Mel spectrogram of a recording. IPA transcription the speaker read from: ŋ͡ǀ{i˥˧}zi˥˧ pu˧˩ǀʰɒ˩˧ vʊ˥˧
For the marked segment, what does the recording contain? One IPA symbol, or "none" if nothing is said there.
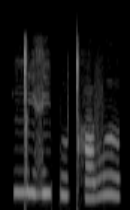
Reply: i˥˧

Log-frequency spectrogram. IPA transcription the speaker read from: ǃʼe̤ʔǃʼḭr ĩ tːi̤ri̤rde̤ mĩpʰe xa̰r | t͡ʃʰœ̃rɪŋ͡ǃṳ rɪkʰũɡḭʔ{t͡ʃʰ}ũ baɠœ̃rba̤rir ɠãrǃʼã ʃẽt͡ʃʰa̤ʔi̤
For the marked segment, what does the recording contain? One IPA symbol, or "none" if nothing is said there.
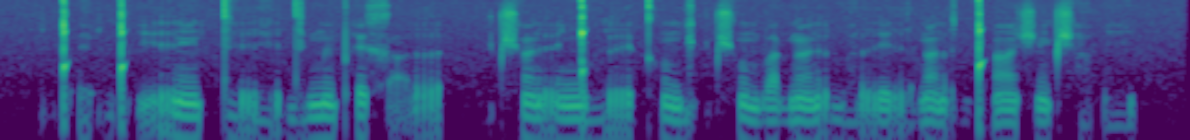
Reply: t͡ʃʰ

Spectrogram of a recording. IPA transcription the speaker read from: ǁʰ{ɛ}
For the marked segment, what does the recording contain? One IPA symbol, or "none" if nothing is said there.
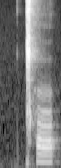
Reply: ə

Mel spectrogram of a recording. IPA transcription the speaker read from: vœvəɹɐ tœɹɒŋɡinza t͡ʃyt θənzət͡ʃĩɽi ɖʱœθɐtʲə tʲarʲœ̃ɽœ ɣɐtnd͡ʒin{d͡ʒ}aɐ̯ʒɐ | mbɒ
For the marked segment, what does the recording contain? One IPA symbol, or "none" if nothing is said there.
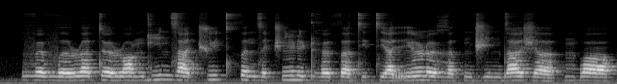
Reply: d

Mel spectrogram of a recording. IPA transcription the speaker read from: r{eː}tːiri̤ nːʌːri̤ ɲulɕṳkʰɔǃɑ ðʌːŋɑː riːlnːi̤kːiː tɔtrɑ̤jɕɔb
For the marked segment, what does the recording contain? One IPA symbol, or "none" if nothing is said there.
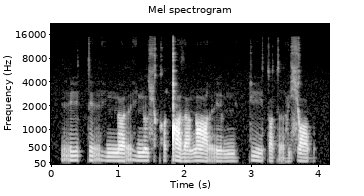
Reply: iː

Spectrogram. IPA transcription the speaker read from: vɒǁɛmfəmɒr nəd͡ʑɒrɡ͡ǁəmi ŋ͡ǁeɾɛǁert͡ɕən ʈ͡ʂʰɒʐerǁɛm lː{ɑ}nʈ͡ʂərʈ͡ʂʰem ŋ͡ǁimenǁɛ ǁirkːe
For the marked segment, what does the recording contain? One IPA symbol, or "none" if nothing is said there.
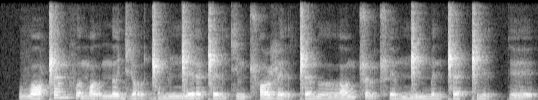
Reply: ɒ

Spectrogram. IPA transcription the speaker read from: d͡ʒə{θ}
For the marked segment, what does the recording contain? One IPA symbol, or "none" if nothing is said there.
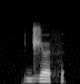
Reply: θ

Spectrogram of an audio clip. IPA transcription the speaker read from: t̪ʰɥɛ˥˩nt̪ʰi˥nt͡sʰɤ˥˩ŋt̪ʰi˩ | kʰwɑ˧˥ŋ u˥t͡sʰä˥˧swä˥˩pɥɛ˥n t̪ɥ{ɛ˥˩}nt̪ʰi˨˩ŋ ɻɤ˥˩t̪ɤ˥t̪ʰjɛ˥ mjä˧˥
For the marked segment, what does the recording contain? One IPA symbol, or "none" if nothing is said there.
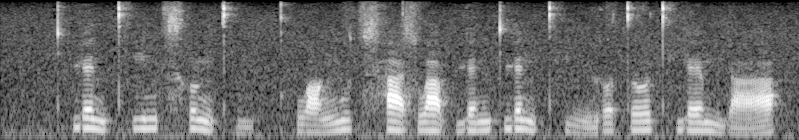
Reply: ɛ˥˩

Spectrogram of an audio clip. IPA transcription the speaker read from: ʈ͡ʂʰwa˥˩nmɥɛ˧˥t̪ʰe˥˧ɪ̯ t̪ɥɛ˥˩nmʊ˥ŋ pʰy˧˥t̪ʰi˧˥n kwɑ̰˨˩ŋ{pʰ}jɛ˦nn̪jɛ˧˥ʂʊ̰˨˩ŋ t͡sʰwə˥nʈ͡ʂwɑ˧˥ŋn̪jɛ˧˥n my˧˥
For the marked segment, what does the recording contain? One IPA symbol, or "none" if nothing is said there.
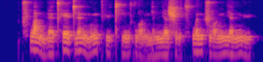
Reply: m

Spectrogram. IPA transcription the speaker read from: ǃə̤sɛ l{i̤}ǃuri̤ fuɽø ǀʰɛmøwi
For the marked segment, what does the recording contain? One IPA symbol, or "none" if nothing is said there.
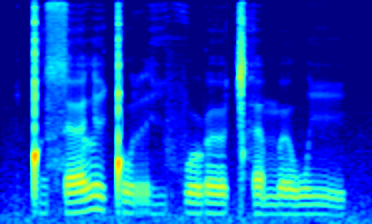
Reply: i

